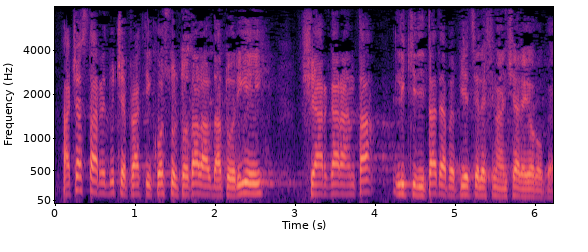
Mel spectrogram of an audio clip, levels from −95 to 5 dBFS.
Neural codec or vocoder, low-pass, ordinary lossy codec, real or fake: none; none; none; real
